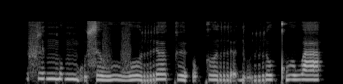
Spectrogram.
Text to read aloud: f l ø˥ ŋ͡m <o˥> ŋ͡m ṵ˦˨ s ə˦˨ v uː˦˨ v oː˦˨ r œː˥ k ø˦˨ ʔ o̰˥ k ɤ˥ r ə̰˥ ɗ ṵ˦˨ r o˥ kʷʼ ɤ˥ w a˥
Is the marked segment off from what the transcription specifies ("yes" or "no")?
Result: no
